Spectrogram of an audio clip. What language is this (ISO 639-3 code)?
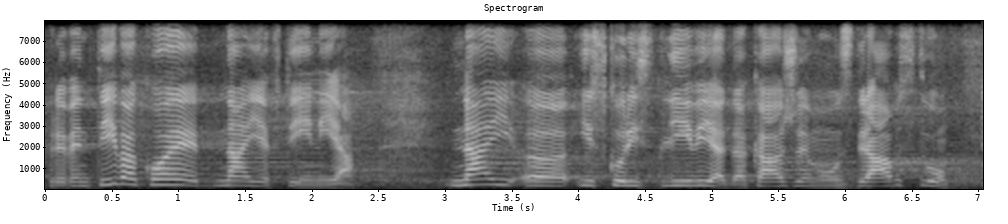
srp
